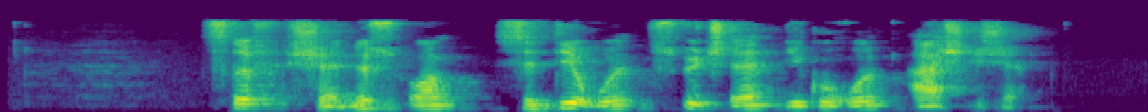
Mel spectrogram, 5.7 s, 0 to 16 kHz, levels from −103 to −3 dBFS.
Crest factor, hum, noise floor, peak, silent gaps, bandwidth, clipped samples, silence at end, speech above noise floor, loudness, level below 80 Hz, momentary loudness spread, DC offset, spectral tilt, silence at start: 18 dB; none; -71 dBFS; -2 dBFS; none; 8 kHz; under 0.1%; 0.65 s; 52 dB; -18 LUFS; -70 dBFS; 8 LU; under 0.1%; -2.5 dB/octave; 1.05 s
